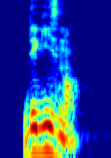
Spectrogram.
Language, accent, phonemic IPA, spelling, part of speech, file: French, France, /de.ɡiz.mɑ̃/, déguisement, noun, LL-Q150 (fra)-déguisement.wav
- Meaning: 1. disguise, costume (outfit worn to hide one's identity) 2. camouflage 3. fancy dress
